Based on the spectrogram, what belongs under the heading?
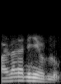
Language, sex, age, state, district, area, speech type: Malayalam, male, 18-30, Kerala, Wayanad, rural, conversation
